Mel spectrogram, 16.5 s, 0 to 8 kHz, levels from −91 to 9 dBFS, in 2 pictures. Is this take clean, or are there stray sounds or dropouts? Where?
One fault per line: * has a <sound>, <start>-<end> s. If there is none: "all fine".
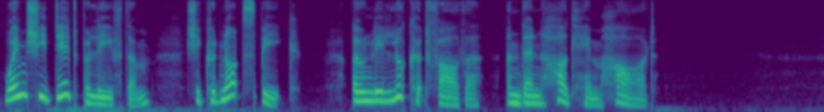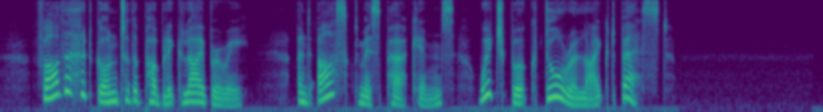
all fine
